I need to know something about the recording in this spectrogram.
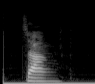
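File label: "tsang5", Teochew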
